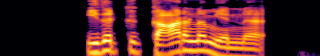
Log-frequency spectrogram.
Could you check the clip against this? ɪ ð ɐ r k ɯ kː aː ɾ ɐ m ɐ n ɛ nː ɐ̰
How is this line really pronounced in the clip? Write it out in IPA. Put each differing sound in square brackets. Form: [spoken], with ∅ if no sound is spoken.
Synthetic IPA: ɪ ð ɐ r k ɯ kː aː ɾ ɐ [ɳ] ɐ [m] ɛ nː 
